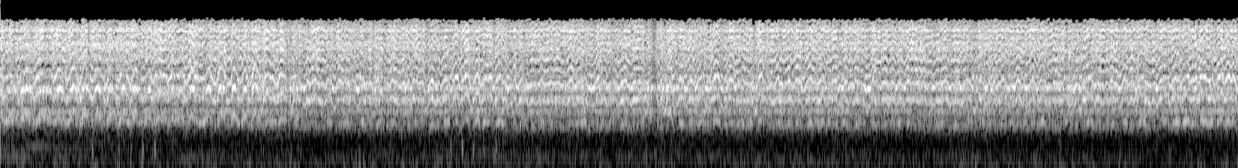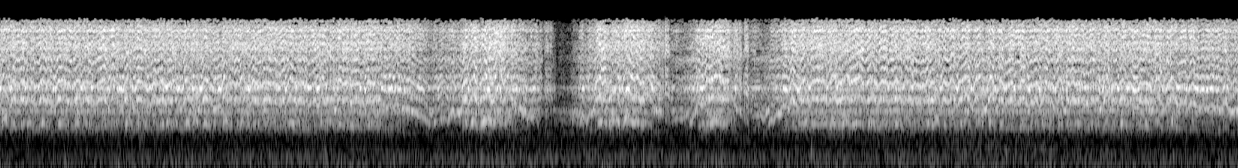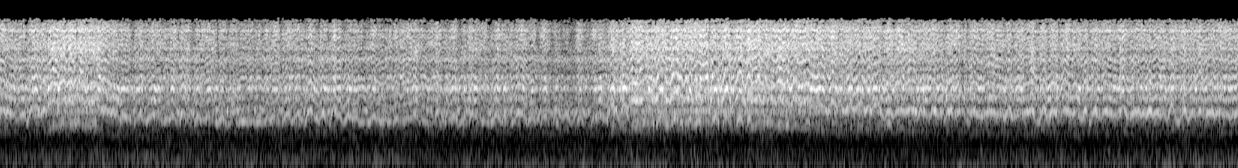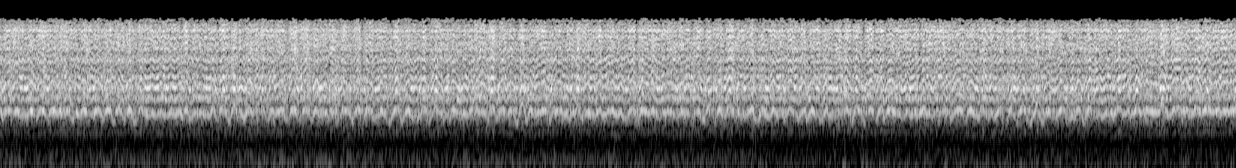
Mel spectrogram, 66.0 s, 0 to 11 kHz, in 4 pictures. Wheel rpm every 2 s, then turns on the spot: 230, 210, 190, 190, 190, 190, 190, 190, 190, 180, 180, 160, 140, 160, 190, 180, 170, 150, 110, 110, 110, 190, 170, 140, 140, 140, 140, 130, 140, 130, 140, 140, 140.
none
